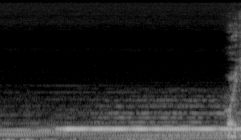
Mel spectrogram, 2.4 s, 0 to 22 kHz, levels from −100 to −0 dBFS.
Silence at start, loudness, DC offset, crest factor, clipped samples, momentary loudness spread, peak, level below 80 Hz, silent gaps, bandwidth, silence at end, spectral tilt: 0 s; -38 LUFS; under 0.1%; 14 dB; under 0.1%; 12 LU; -24 dBFS; -58 dBFS; none; 19 kHz; 0 s; -7.5 dB/octave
